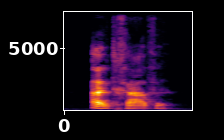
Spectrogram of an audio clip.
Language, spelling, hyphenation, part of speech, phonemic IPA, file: Dutch, uitgave, uit‧ga‧ve, noun / verb, /ˈœy̯tˌxaː.və/, Nl-uitgave.ogg
- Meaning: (noun) 1. edition (of a publication) 2. release, e.g. of an album 3. outlay, expenditure; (verb) singular dependent-clause past subjunctive of uitgeven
